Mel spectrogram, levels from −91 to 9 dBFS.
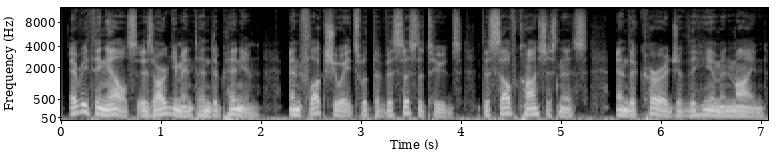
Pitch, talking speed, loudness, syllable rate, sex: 105 Hz, 180 wpm, -18 LUFS, 6.5 syllables/s, male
